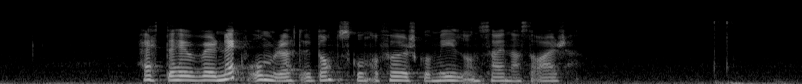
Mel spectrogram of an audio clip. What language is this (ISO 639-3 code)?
fao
